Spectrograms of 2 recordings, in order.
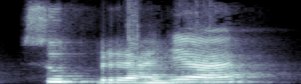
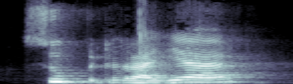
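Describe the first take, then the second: The two takes are said the same way.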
